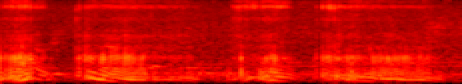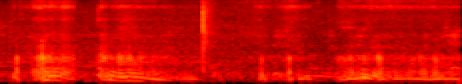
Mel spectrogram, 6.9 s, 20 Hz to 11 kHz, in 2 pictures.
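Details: 7-week-old (species not stated) snoring while lying on its mother: repeated throaty, groaning breaths with a vibrating, wavering tone, close-miked.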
